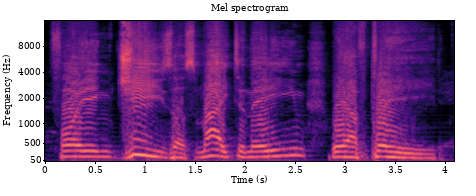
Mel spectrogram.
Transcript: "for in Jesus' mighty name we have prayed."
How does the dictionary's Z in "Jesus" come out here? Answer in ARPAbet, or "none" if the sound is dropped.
Z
